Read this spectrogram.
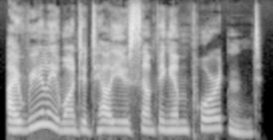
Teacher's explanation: I slow down on tell you something important because those words carry meaning. I pause after the first idea. · I pause after the first idea. I stretch the word really slightly adding emphasis. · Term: speed variation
